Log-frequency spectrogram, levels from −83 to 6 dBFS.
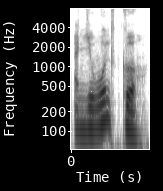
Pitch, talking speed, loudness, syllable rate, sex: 110 Hz, 245 wpm, -15 LUFS, 4.5 syllables/s, male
